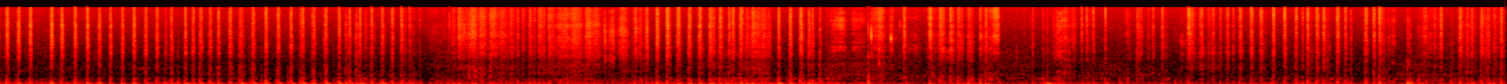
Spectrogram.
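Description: A small, flat piece of brown cardboard, held in both hands close to the microphone, is scratched and tapped with long nails and fingertips. Rapid, dense tapping and scratching runs throughout, with a deep, muffled thump to each tap and soft rustling scrapes in between. The taps ease into smoother scraping briefly around the fourth and ninth seconds.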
